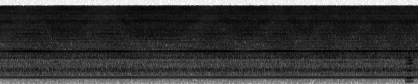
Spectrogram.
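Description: A dryer blows steadily over an alcohol ink artwork, a constant loud whirring hum with a fixed high whine, ending with a brief knock near the finish.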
